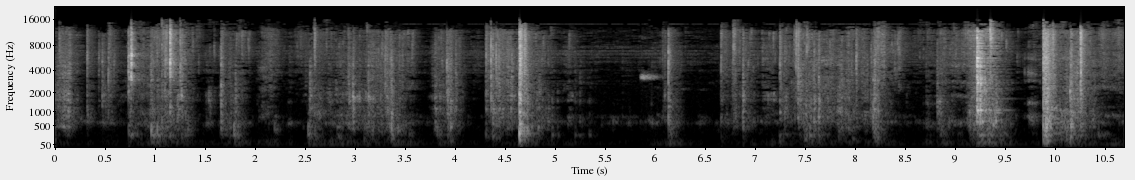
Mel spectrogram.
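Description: Hard snow crab leg shells and kitchen tongs knocking and clattering against a speckled enamel stockpot as the legs are pushed down into the seafood boil. Irregular knocks, the sharpest about halfway through and shortly before the end.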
